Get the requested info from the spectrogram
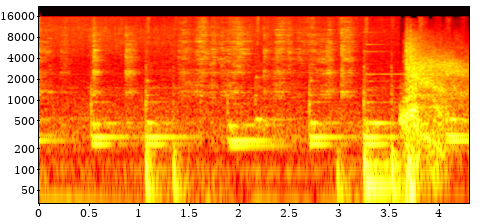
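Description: Metal spoon stirring in a wok on a gas stove, scraping and clinking against the pan about twice a second, with a light sizzle of frying, over soft background music. A loud whoosh rises and falls near the end.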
